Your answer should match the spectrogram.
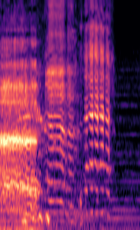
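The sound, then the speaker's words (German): A goat bleats in a drawn-out, quavering cry that wobbles through a couple of pulses, moderately loud, then fades to quiet. No one speaks. “Aus dem Hintergrund hört man eine äh, Ziege, die garantiert nicht Zieglinde ist.”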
